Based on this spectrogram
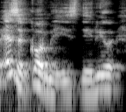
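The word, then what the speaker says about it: Ozekhome: Ezekome is the pronunciation.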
